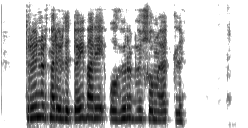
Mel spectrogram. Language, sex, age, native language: Icelandic, female, 60-69, Icelandic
